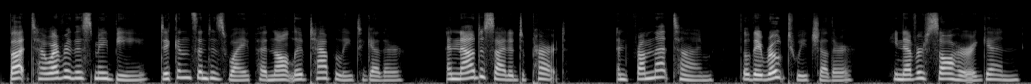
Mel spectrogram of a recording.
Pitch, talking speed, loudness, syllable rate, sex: 235 Hz, 200 wpm, -19 LUFS, 5.6 syllables/s, female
